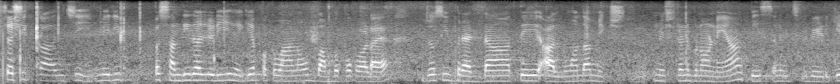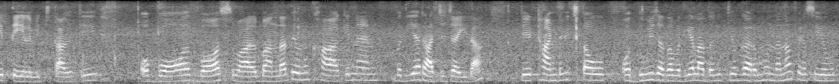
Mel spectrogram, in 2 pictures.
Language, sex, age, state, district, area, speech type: Punjabi, female, 18-30, Punjab, Bathinda, rural, spontaneous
